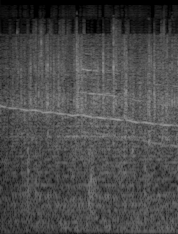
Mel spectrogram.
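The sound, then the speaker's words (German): A large fire burning a shed crackles and hisses steadily, a dense, continuous roar of small pops and snaps with no voices and no pause. “Näher als zehn Meter konnte man nicht herangehen, so stark war die Hitze, die sich wie ein Ring um den brennenden Schuppen gelegt hatte.”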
